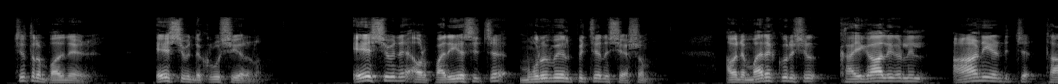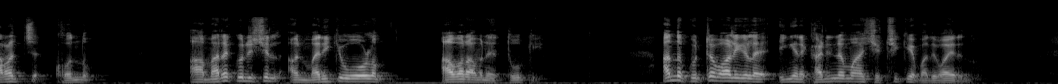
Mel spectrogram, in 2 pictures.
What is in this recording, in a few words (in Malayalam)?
good news malayalam, drama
